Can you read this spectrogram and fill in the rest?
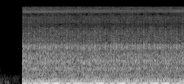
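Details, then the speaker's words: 1982 Porsche 924 Turbo four-cylinder, first start after rebuild with rebuilt fuel distributor: after brief silence catches and settles into firm, even idle with deep steady beat. No-start was fixed by correcting badly off AFM adjustment; injectors hadn't been firing. "Yeah, I got it. Turned out to be the AFM adjustment was way off. Injectors were not firing at all."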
